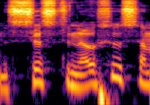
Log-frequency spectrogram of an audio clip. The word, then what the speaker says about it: cystinosis: So the condition cystinosis, am I saying it right? Cystinosis. – That's right.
